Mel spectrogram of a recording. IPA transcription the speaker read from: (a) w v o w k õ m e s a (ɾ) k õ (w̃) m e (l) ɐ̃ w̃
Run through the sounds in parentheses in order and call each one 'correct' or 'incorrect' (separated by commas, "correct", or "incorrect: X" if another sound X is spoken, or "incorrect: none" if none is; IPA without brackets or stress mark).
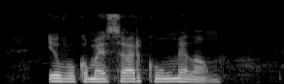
incorrect: e, correct, incorrect: ũ, correct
